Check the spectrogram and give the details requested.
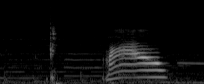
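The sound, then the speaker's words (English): A single drawn-out meow, voiced by a person imitating a cat, rising in pitch and then trailing off, fairly loud, preceded by a brief soft click. “That's not how cats meow.”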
